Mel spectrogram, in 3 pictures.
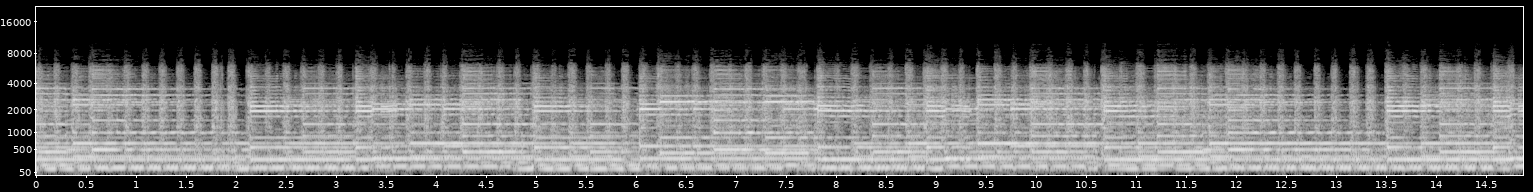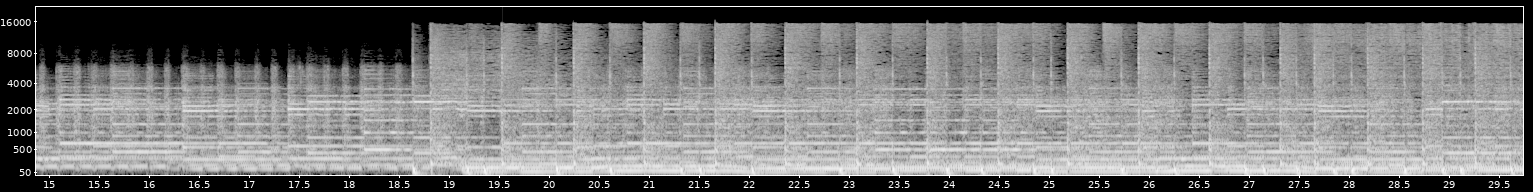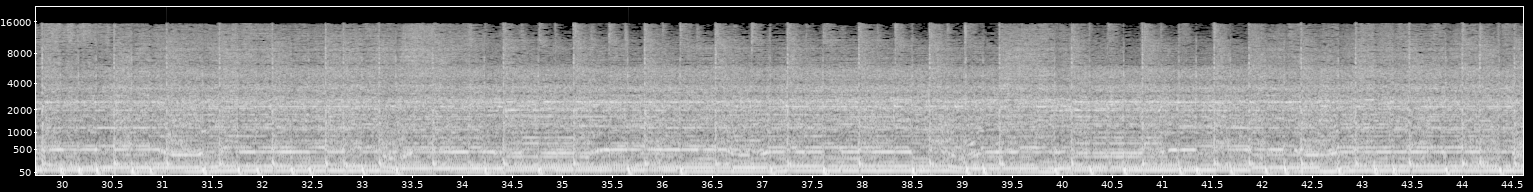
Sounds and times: Music: 0:00.0 - 0:44.6.

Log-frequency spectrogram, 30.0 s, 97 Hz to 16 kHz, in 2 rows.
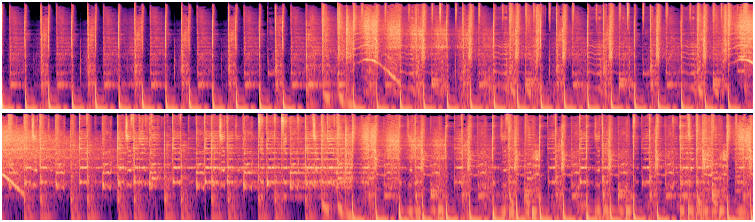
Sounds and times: Disco: 0:00.0 - 0:30.0.

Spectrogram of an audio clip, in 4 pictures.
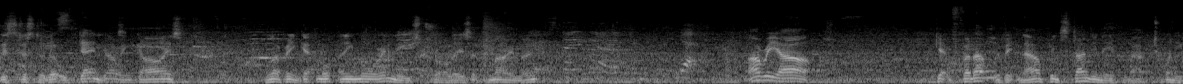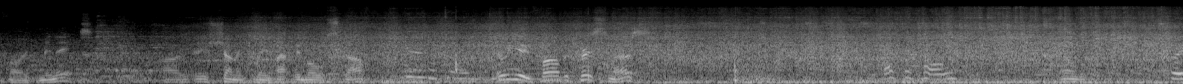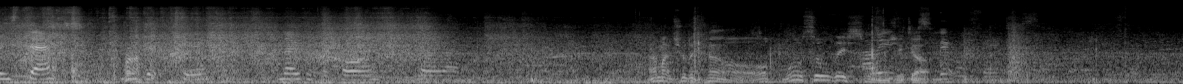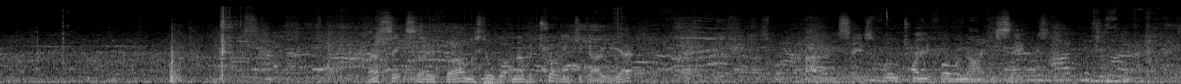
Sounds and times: Inside, public space: 0:00.0 - 0:47.3.

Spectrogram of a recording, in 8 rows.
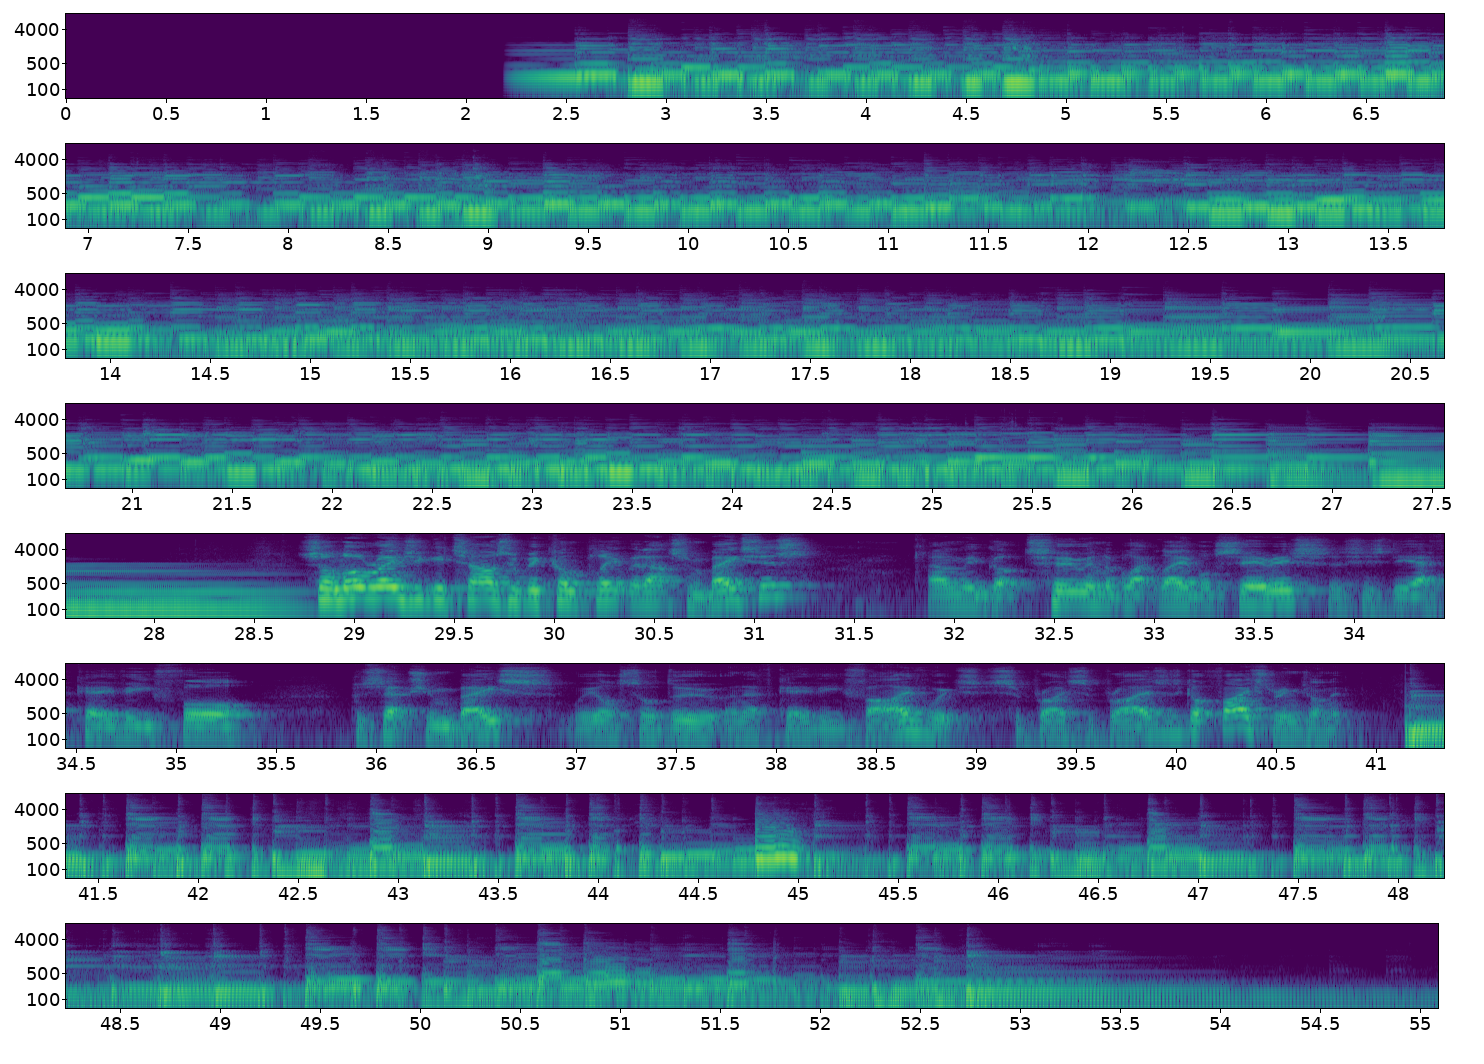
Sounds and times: Guitar: 0:02.2 - 0:33.6, 0:34.2 - 0:55.0.

